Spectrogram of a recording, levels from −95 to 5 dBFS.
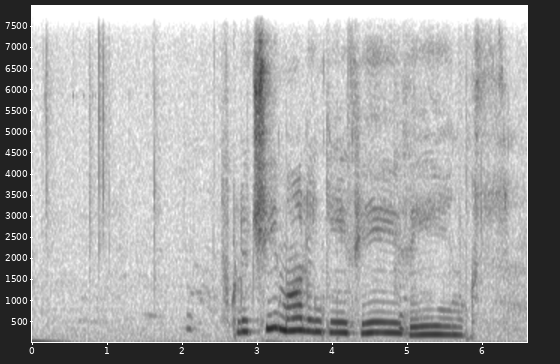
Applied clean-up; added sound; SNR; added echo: none; none; none; none.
